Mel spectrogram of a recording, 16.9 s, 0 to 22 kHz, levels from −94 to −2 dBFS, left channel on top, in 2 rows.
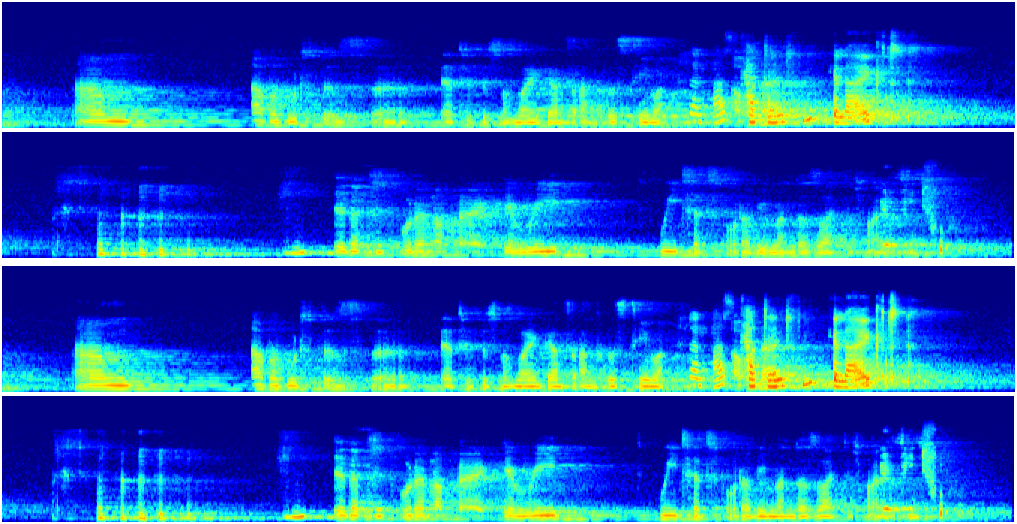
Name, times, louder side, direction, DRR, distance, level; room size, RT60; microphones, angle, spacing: voice 1, 0.6-1.1 2.1-3.4 3.7-5.7 6.1-6.5 8.9-9.3 9.6-9.8 10.7-13.1 13.9-16.2, right 2 dB, 65° right, 6 dB, 1.0 m, -36 dB
voice 2, 5.7-7.5 11.4-11.5 15.8-16.3, right 4 dB, 90° right, 11 dB, 0.8 m, -29 dB
24.0 x 14.5 x 8.3 m, 2.4 s
head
